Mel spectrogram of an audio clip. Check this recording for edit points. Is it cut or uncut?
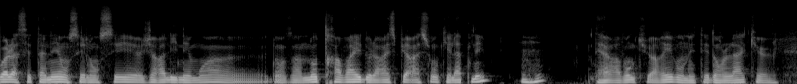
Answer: uncut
